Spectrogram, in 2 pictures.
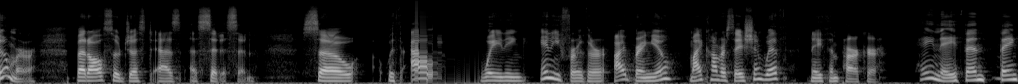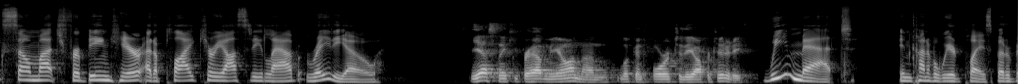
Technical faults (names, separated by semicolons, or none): robotic sound from repeated short buffers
